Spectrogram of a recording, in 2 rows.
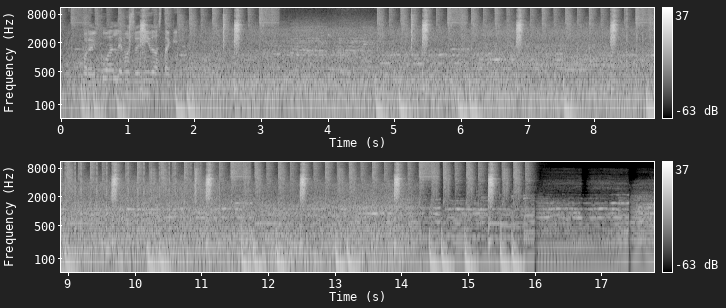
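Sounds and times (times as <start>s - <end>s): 
road and wind noise of a car speeding on a German autobahn: 0.0s - 14.6s
speech: 0.4s - 2.7s
low buffeting thumps: 1.7s - 3.2s, 4.8s - 15.9s.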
